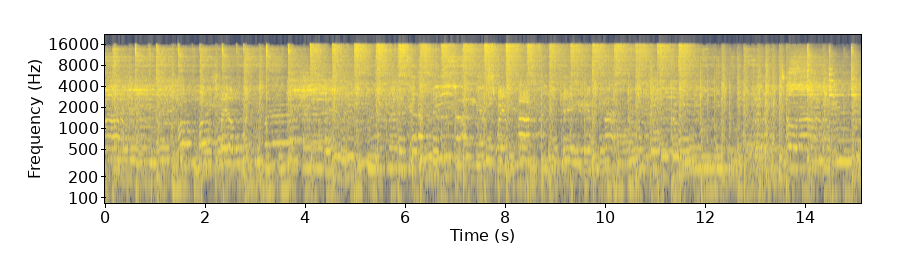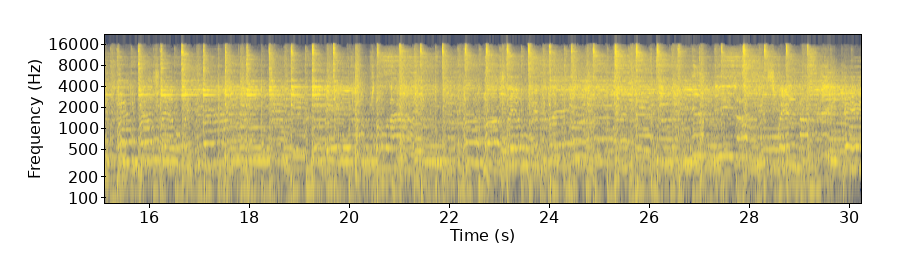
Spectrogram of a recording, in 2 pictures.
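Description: Live rock and roll band playing, with drum kit and electric guitar, while a man sings lead into a handheld microphone.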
